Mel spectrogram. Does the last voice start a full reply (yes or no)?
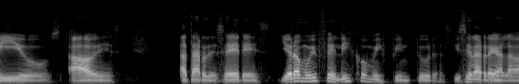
yes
